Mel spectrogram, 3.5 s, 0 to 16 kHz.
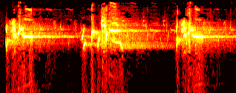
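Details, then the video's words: Goldfinch singing in a 1985 recording described as rare: three short bright phrases, each a quick twittering burst ending in a clear high whistled note, spaced just over a second apart. "تغريد طائر الحسون"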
